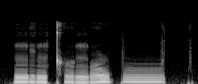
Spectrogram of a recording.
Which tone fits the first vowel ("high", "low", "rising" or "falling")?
low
